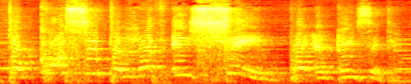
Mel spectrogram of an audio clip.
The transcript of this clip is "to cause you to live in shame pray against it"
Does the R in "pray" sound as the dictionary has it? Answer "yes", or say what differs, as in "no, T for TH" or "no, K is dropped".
no, R is dropped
